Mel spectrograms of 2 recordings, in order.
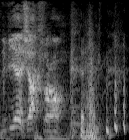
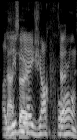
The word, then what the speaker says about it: Olivier Jacques Florent: Yeah, they speak French, so um that's where my grandparents sort of call me and what how they pronounce the the last name. Um I obviously don't pronounce it like that, but um yeah, call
